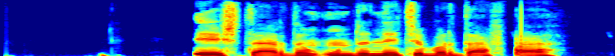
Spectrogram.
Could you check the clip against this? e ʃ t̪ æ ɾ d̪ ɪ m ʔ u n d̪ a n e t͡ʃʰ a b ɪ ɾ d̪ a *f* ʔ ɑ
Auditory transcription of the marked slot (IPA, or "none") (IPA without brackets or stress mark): f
